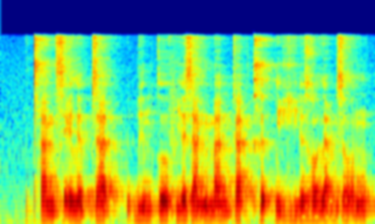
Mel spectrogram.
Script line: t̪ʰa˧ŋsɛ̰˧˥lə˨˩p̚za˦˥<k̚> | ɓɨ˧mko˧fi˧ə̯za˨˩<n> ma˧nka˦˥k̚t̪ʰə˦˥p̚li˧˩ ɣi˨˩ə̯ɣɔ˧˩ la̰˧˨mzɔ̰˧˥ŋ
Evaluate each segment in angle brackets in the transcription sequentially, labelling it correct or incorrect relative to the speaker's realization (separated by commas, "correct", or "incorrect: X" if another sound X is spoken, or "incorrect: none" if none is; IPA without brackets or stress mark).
incorrect: t̚, incorrect: ŋ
